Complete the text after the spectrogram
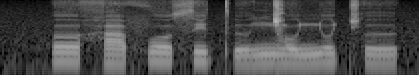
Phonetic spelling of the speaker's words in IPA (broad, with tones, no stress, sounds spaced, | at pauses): ɤ˥˧ h a˧˩ f o˥˧ s i˥˧ tʼ ɯ˩˧ ŋ͡ǀ o˧ ɲ o˥ cʰ ɯ˧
